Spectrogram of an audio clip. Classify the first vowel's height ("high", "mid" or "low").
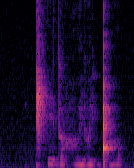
high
